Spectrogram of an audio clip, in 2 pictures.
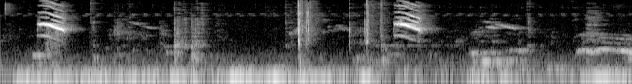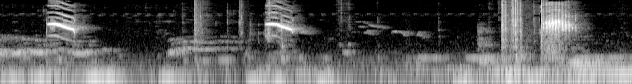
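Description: Female Javan heleia (opior jawa) giving single sharp, downslurred call notes, four of them a few seconds apart: the female's call to a male. Faint ticks come between the calls, and there is a short scratchy burst near the end.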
